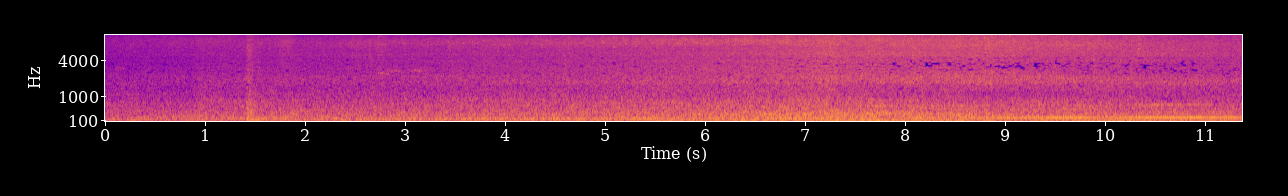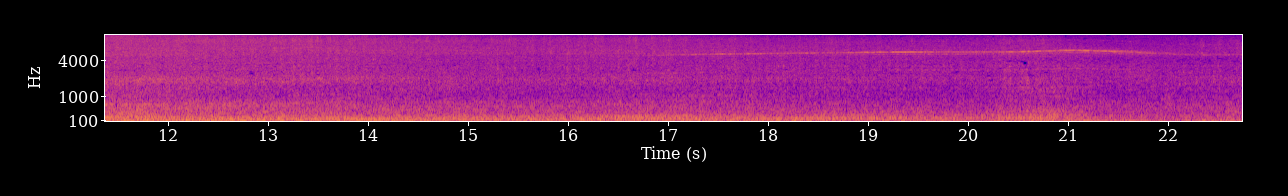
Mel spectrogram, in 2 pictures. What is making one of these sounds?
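A freight train's wheels clatter and rumble steadily along the rails close by.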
